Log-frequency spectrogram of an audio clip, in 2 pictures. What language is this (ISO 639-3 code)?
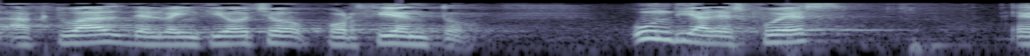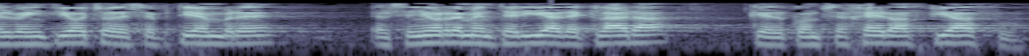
spa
